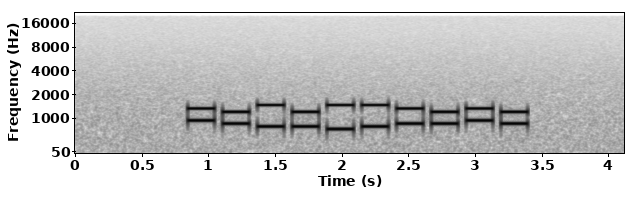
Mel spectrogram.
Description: DTMF, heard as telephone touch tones, dialled by machine, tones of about 200 ms. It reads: 0764368707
